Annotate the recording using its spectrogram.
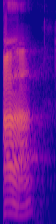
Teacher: en la A la lengua no sube, la lengua está bastante plana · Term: la vocal baja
